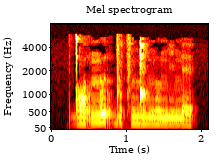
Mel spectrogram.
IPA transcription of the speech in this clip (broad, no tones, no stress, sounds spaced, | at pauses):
d ɔ r n ɯ r d ɯ t͡s ŋ͡ǃ i ŋ ɯ ŋ i ŋ e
